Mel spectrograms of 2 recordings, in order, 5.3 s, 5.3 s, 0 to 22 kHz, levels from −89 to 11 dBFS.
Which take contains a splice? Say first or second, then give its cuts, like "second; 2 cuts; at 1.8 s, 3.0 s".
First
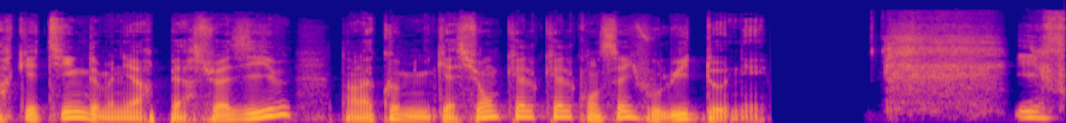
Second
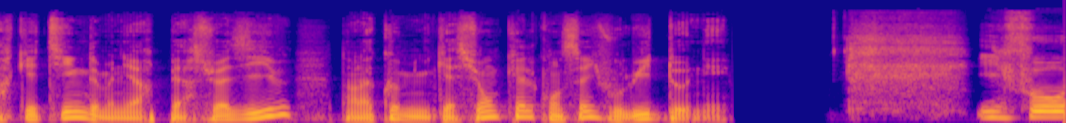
first; 1 cut; at 2.7 s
